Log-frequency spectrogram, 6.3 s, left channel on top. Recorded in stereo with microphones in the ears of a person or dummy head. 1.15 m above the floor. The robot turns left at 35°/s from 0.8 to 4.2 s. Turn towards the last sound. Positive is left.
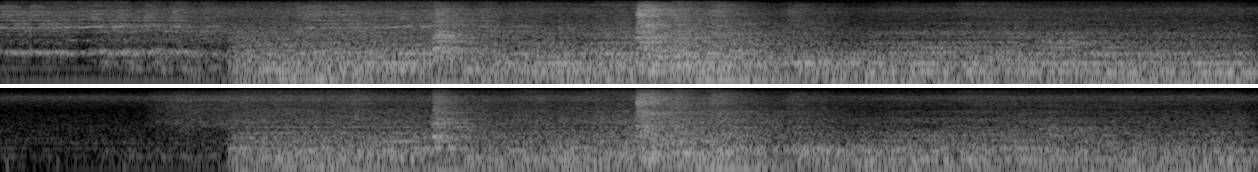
turn(degrees=-155)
